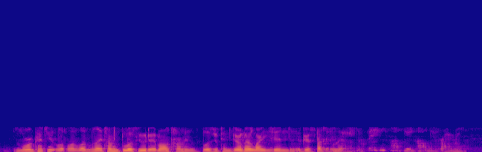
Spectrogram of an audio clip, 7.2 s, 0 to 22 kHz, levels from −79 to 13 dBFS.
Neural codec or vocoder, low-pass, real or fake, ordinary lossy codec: autoencoder, 22.05 kHz, a latent of 192 numbers a frame, VITS, trained on one speaker; 3.6 kHz; fake; none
